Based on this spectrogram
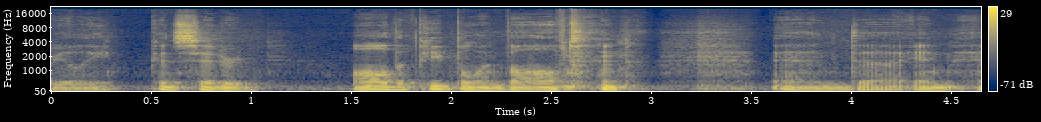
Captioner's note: chuckles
